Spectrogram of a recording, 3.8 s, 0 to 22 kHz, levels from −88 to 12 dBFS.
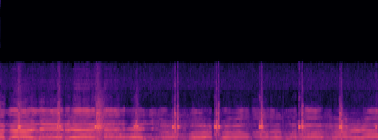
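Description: From 0.97 to 1.88 s there is repeated packet loss, giving a choppy, robotic sound. Four gaps are bridged by extending the preceding sound, about 160 ms in total, with the longest gap 60 ms. Unlike a single stall, about 120 ms of audio is actually lost.

At 2.45 to 2.54 s comes a short stall from a late packet. The jitter buffer ran dry, so the last sound is held for about 60 ms, heard as a brief buzz or drag, and then resumes exactly where it stopped, with nothing skipped.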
